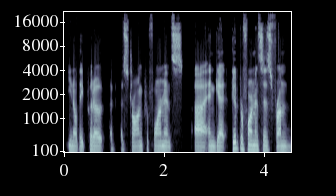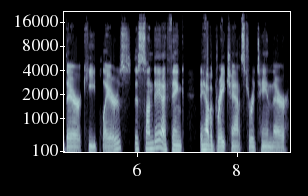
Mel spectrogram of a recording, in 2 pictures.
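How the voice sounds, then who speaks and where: A man's voice: mid-range voice, fairly bright tone, clear, resonant tone, dry recording, rough recording. A man co-hosting a casual sports podcast, explaining things fluently. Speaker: podcast co-host.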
